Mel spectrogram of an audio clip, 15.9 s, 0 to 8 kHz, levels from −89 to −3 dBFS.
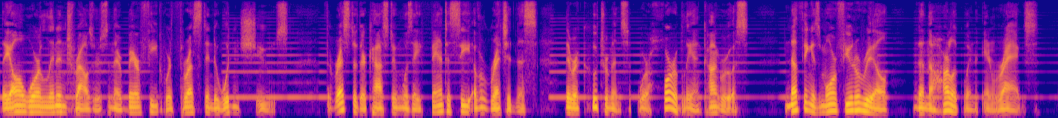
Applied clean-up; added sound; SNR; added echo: neural mask model RNNoise.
